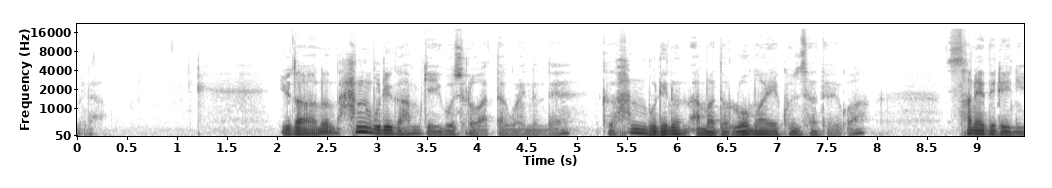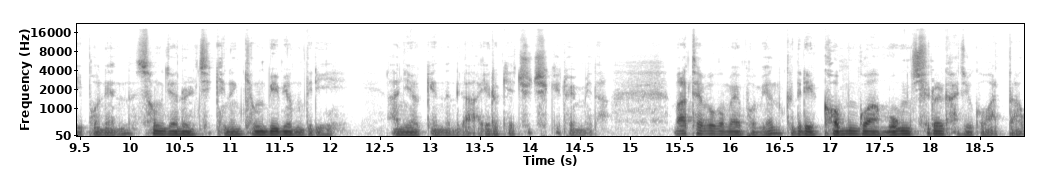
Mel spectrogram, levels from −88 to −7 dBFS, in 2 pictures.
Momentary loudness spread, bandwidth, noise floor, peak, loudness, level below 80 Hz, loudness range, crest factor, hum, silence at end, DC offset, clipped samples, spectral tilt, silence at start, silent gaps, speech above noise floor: 15 LU; 18 kHz; -72 dBFS; -12 dBFS; -33 LUFS; -50 dBFS; 7 LU; 20 dB; none; 0 s; under 0.1%; under 0.1%; -7 dB/octave; 0 s; none; 40 dB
